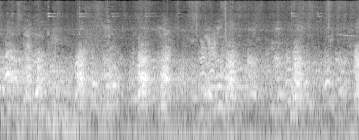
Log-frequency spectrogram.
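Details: Dogs in a protection training program out on a woodland walk together, Giant Schnauzers, Dobermans and German Shepherds among them; short barks recur roughly once a second amid a general background of other dogs.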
